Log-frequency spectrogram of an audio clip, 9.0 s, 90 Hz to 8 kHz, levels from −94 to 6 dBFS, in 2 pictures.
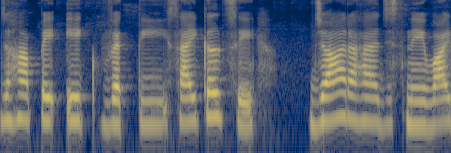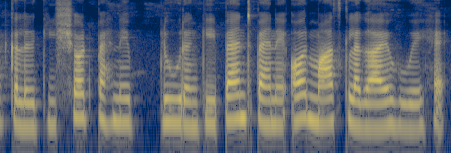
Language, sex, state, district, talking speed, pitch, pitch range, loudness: Hindi, female, Jharkhand, Garhwa, 165 wpm, 220 Hz, 210-235 Hz, -18 LUFS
